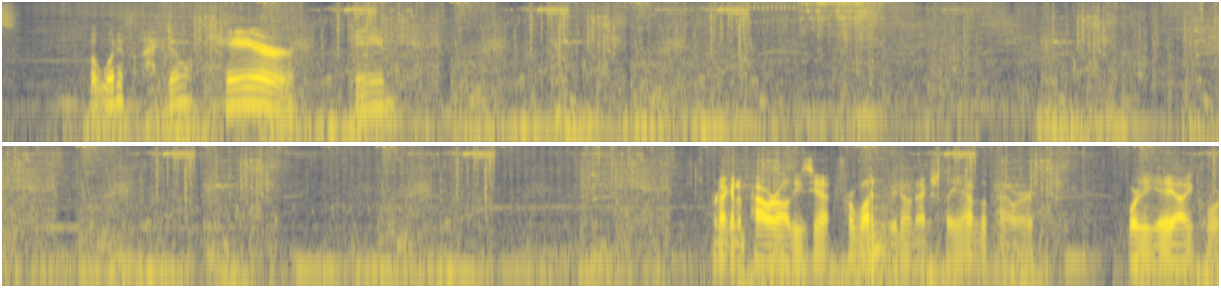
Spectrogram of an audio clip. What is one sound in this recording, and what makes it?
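Energy weapons zap and fire in short bursts.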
